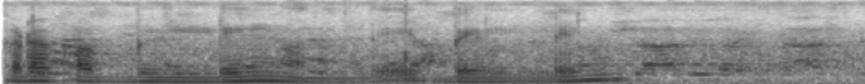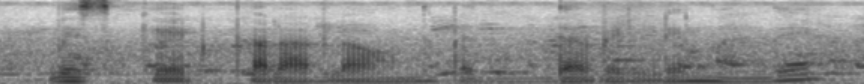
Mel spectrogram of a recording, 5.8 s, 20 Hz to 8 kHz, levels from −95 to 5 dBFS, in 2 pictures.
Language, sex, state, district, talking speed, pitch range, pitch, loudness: Telugu, female, Andhra Pradesh, Chittoor, 115 wpm, 135-180 Hz, 145 Hz, -23 LUFS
